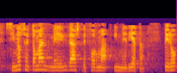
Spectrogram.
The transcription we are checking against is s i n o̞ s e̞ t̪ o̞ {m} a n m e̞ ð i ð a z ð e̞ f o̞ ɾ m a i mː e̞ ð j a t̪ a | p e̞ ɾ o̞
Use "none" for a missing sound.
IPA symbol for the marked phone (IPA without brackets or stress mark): m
